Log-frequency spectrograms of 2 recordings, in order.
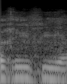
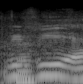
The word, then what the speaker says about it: rivier: Ik neem water van de rivier. Van de rivier. Rivier. Ik van water heel de rivier. Ja. Ik neem water van de rivier. Van de rivier. Ja. Sorry. You say it like French, Riviere.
